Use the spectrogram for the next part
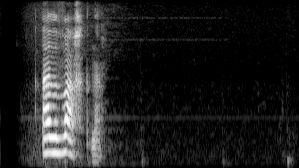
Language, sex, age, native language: Icelandic, male, 9, Polish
